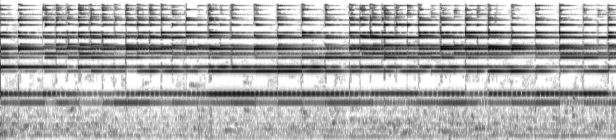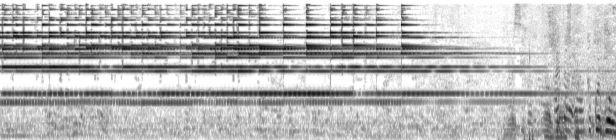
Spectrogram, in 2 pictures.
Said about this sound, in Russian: А можно вас попросить что-нибудь сыграть, какой-нибудь перезвон? Вот самый? Давайте попробуем.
